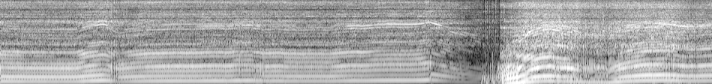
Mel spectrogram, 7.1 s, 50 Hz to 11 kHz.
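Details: Husqvarna 562XP chainsaw, software reflashed by the shop after dying when hot and stumbling; about an hour into running. A strong, clean high pitch sags smoothly into each cut and recovers crisply between cuts. It runs normally under load.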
